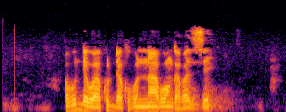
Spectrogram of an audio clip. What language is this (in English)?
Ganda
